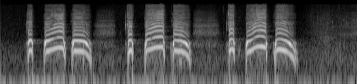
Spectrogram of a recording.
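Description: Hand-held rubber-band-reed quail call blown through cupped hands, giving the California valley quail's three-note "chi-ca-go" call three times, each call a short note followed by two longer notes that rise and fall in pitch.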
